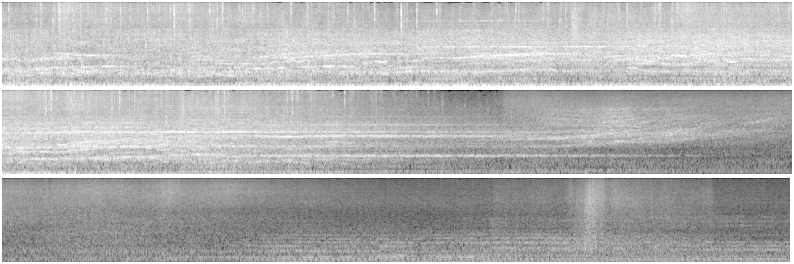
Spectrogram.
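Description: Film sound design: a heavy rumble under wavering, siren-like wailing tones, fading away over several seconds, with rising glides as it dies. Near the end a quieter, steady low engine drone comes in.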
